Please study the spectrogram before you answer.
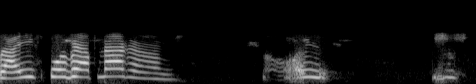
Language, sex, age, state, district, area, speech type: Bengali, female, 18-30, West Bengal, Cooch Behar, urban, conversation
